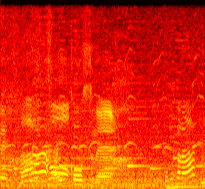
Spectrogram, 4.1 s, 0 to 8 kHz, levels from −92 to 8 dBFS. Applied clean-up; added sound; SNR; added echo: none; Ocean; 7 dB; none.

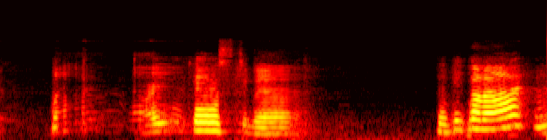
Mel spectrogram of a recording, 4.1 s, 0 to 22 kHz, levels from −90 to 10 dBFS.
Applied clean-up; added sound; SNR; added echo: neural mask model DeepFilterNet 3.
